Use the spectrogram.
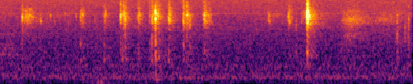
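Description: Typing on a computer keyboard while setting up a Linux netbook with an SSD, several quiet, scattered key clicks with one sharper tap, no talk.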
